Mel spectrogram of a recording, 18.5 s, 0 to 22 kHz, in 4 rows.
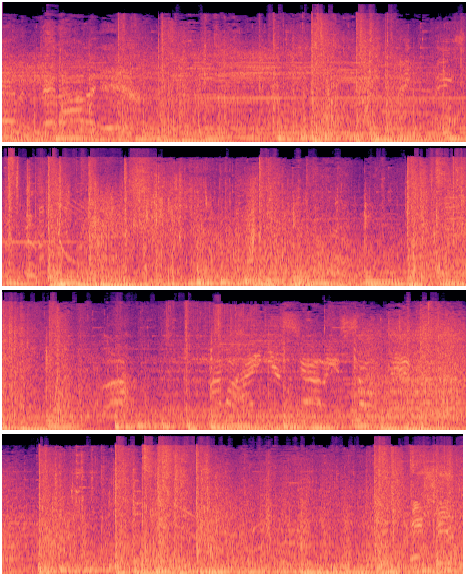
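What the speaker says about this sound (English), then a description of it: "They're shooting from that building." Red Dead Redemption 2 gunfight with shots fired from a building, loud repeated booms and cracks layered over dense game noise and music, with voices talking over it.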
